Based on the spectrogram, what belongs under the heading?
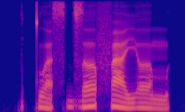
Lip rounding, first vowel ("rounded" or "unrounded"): unrounded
